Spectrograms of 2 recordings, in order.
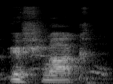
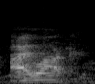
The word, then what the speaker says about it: Isloch: But I think you can say it like island, Isloch, like the S is silent.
